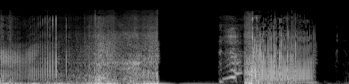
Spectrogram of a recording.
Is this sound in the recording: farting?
yes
